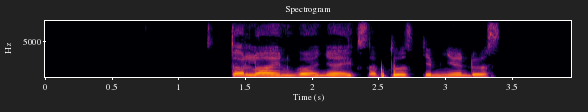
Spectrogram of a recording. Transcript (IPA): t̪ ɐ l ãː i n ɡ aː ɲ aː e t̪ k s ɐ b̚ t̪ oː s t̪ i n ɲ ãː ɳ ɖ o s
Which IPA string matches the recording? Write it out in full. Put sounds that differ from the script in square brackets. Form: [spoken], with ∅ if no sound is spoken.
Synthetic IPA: t̪ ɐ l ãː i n ɡ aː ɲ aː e [∅] k s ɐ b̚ t̪ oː s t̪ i [m] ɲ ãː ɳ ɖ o s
